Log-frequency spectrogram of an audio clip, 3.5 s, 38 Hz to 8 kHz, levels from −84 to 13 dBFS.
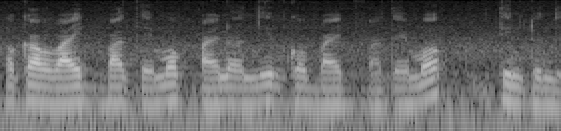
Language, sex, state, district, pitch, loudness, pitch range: Telugu, male, Telangana, Hyderabad, 115 Hz, -20 LUFS, 110-120 Hz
